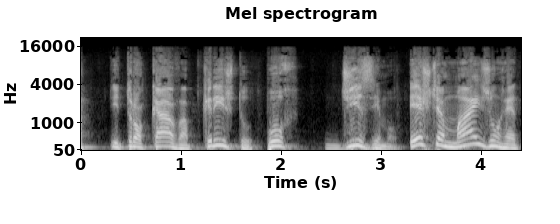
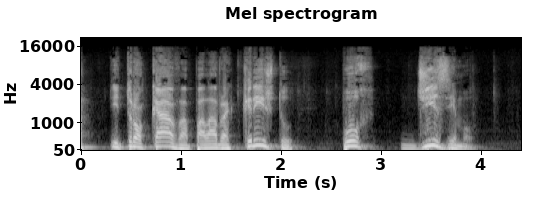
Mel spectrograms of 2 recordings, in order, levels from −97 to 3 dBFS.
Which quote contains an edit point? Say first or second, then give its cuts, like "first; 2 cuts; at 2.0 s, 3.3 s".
first; 3 cuts; at 1.1 s, 1.8 s, 3.2 s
